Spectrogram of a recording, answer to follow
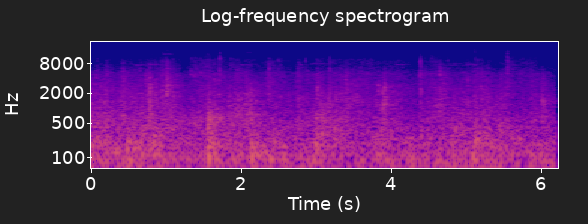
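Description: Near silence: the room tone of a large church, with a few faint, scattered knocks and shuffles.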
